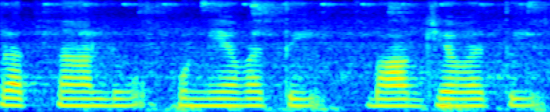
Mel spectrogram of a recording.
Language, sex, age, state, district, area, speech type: Telugu, female, 18-30, Telangana, Karimnagar, rural, spontaneous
